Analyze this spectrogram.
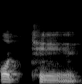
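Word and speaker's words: אות: 다시 나오죠 오트 오트 여기 오 발음이라 그랬습니다 오트 표라는 거고요 마크라는 뜻도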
